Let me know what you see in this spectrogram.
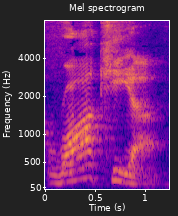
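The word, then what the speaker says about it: רקיע: dictionary it's the Hebrew seven five four nine pronounced raw rakia and it is a primitive root means to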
